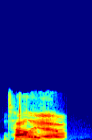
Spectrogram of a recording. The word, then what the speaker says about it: intaglio: Intaglio, which is, if you were to say it phonetically, comes out as intaglio. it's an Italian word, so the G is silent.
